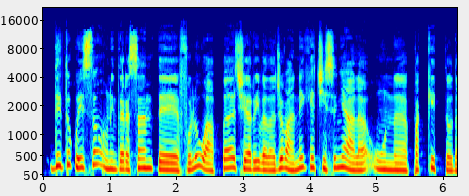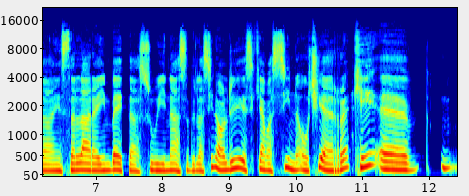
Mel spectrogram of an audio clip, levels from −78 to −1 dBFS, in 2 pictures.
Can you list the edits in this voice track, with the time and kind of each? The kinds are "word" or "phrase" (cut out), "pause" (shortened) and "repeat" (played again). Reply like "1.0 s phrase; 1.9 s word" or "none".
10.8 s pause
